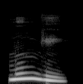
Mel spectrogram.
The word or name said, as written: ಮಂಕ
